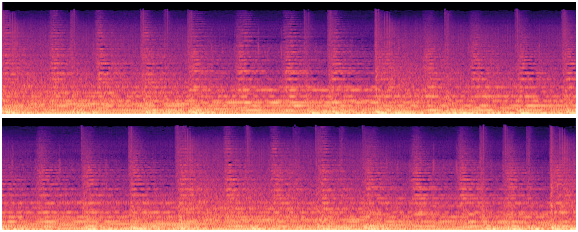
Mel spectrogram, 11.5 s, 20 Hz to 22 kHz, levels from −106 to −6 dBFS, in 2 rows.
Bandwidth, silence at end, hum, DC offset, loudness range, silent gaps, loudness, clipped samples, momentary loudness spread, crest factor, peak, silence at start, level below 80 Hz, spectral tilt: 10.5 kHz; 0 s; none; under 0.1%; 1 LU; none; -20 LUFS; under 0.1%; 3 LU; 12 dB; -6 dBFS; 0 s; -20 dBFS; -7.5 dB/octave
